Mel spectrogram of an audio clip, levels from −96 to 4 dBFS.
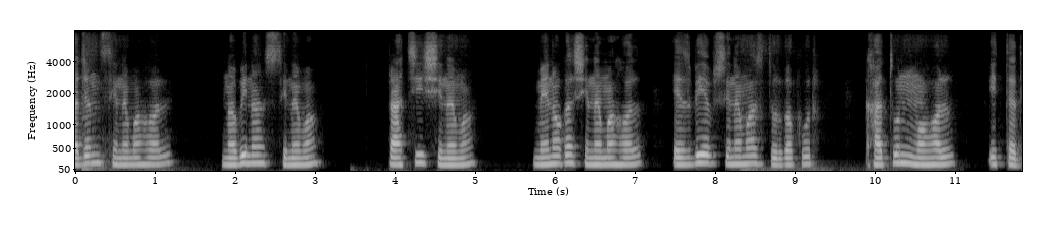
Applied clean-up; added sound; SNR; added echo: neural mask model DeepFilterNet 3.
